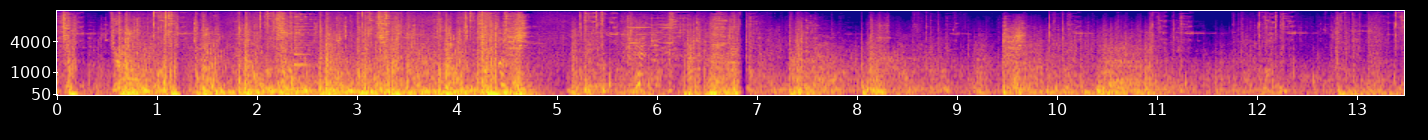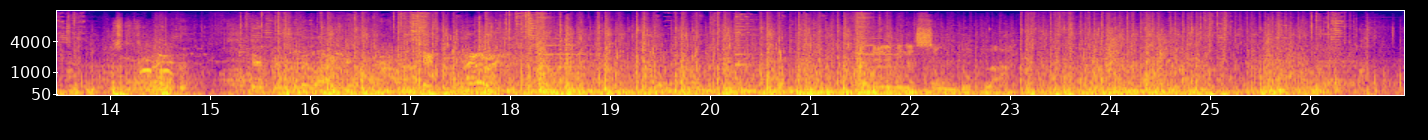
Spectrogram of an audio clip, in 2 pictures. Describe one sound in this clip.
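Energy weapon shots zap and crackle in rapid bursts.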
